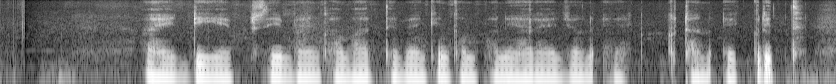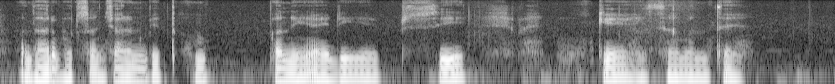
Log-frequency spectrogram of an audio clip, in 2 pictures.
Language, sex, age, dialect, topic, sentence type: Chhattisgarhi, male, 18-24, Eastern, banking, statement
